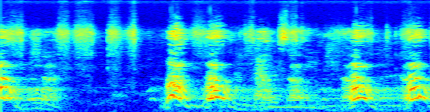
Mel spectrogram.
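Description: Dog barking outside, several sharp, loud barks in an uneven rhythm, preceded by a quieter stretch of faint yips and whines.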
